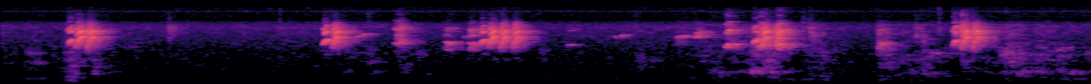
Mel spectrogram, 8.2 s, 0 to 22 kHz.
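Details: Pairs of Citril finches feed from a hand in 2016. Well-spaced, bright chirps ring out, some in small clusters, over a fairly quiet background.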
